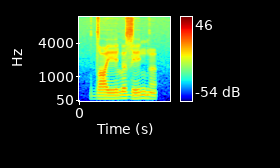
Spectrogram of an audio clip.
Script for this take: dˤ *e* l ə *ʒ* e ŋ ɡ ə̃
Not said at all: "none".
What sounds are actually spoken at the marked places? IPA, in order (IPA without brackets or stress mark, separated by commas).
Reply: eː, z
